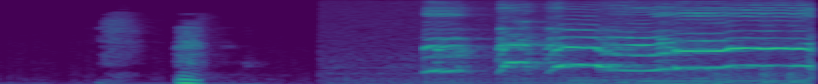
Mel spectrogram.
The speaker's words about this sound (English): This is when the rooster crows.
